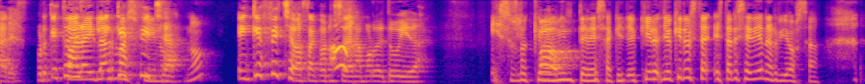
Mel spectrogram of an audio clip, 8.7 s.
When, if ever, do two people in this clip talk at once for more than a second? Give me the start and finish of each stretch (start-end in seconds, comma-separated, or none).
0.6-1.9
